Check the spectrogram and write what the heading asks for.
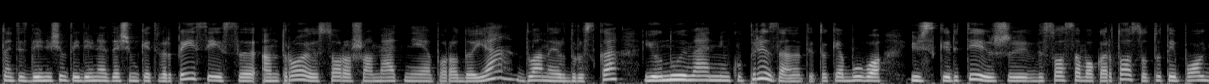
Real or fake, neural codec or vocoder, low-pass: real; none; 7.2 kHz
